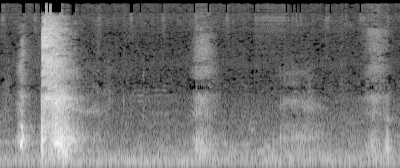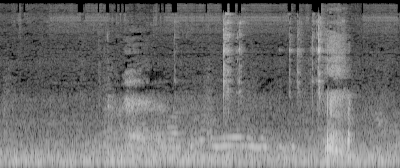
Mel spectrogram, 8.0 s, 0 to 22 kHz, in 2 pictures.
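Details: Repeated forceful sneezing attempts, nose blowing part 2; one sharp sneeze burst then quieter breathing, eyes watering, managing about five sneezes while trying for twenty.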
